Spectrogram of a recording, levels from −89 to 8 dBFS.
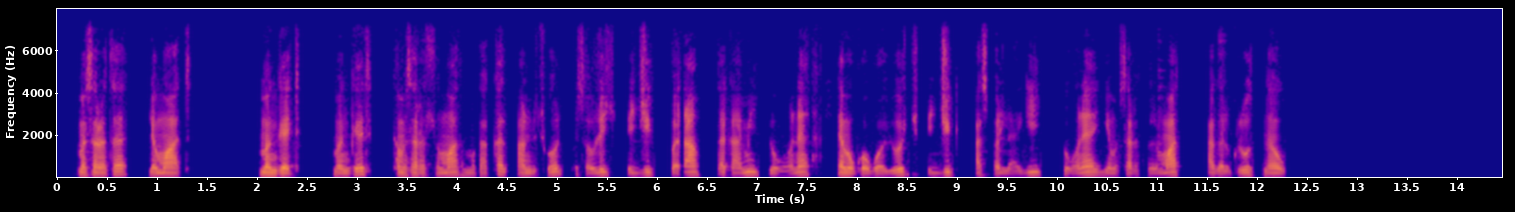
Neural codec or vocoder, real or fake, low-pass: none; real; 7.2 kHz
